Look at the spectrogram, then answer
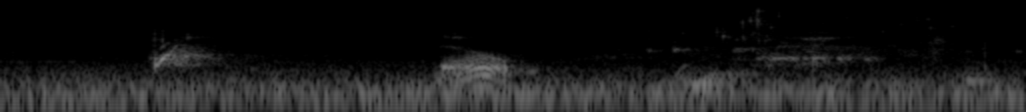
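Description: A few slow, separate drips of water falling into a pool in the TV show The Leftovers, faint and spaced about a second apart, with people talking quietly over them.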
